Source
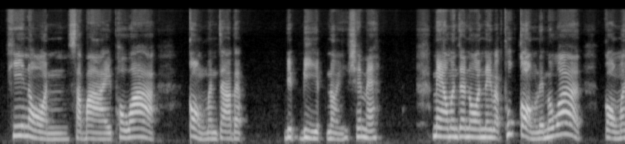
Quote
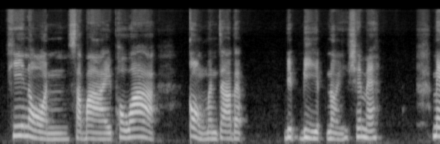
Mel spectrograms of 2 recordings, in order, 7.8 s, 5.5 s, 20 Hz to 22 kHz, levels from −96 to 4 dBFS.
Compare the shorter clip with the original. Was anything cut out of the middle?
no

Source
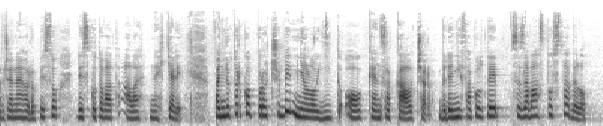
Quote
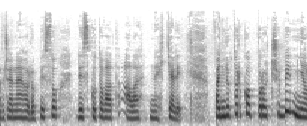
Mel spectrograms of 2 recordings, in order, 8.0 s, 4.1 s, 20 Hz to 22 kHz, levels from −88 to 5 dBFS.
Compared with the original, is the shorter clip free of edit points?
yes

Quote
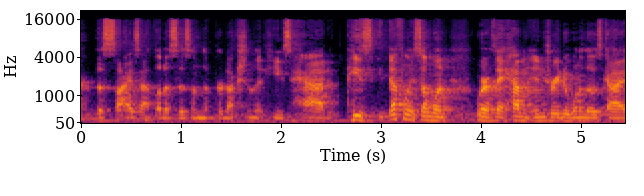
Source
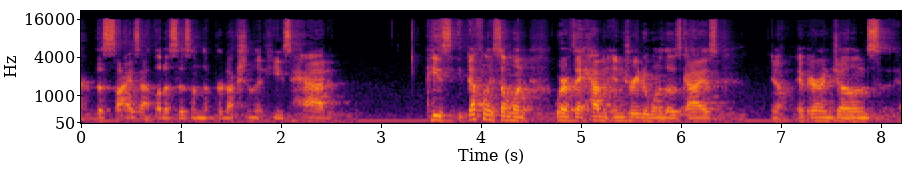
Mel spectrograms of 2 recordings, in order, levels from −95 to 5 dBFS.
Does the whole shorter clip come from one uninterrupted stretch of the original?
no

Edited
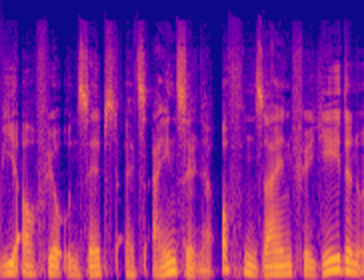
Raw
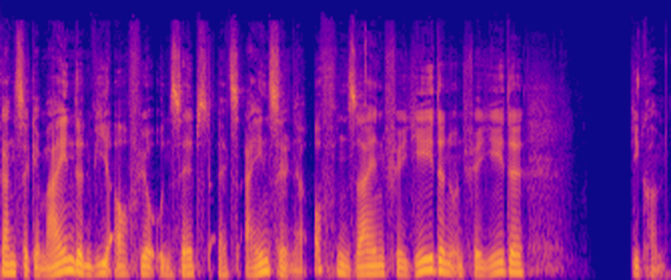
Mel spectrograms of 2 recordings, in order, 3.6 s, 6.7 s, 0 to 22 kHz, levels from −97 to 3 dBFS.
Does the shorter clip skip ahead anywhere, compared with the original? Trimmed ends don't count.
no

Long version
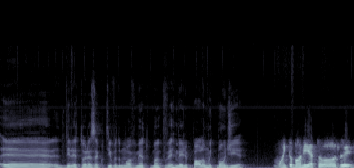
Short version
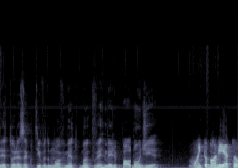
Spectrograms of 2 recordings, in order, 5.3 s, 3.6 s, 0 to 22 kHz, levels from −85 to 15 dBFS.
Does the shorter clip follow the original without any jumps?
no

